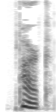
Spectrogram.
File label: "Park", English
